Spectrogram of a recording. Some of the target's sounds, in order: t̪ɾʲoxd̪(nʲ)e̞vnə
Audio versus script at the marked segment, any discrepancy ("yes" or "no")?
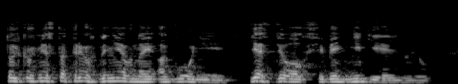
no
